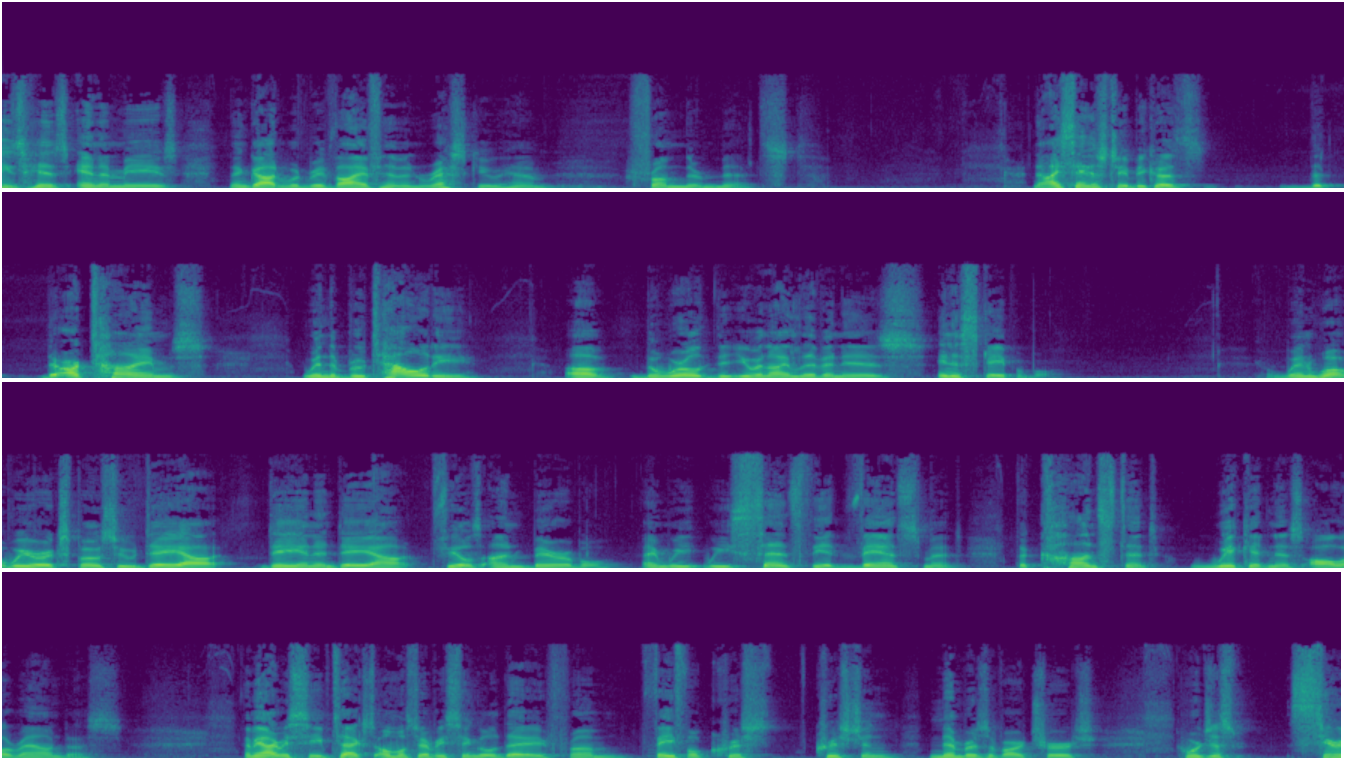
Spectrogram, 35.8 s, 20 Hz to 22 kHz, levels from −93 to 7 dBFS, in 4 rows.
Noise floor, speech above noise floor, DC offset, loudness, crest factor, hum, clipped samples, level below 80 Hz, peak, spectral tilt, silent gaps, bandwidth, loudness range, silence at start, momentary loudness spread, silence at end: -65 dBFS; 43 dB; under 0.1%; -22 LUFS; 22 dB; none; under 0.1%; -66 dBFS; -2 dBFS; -6 dB/octave; none; 13.5 kHz; 6 LU; 0 s; 15 LU; 0 s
